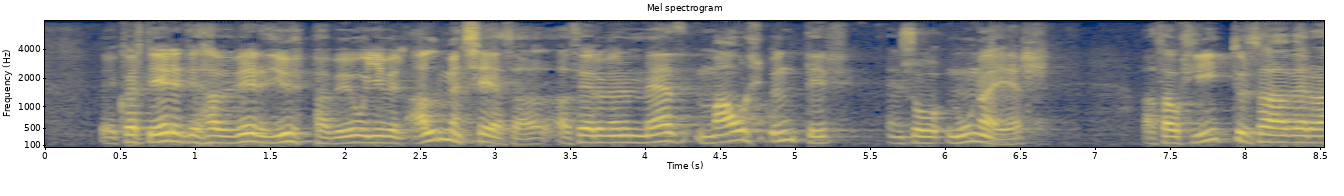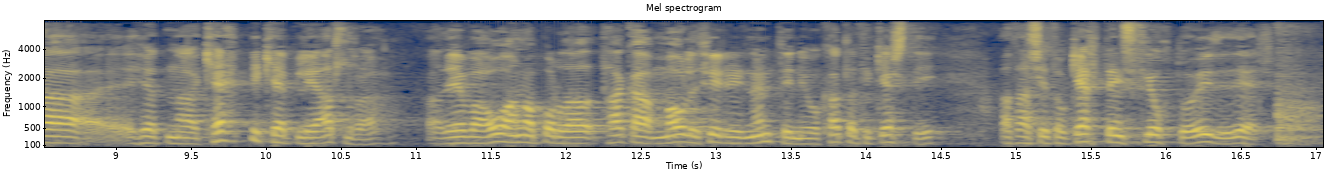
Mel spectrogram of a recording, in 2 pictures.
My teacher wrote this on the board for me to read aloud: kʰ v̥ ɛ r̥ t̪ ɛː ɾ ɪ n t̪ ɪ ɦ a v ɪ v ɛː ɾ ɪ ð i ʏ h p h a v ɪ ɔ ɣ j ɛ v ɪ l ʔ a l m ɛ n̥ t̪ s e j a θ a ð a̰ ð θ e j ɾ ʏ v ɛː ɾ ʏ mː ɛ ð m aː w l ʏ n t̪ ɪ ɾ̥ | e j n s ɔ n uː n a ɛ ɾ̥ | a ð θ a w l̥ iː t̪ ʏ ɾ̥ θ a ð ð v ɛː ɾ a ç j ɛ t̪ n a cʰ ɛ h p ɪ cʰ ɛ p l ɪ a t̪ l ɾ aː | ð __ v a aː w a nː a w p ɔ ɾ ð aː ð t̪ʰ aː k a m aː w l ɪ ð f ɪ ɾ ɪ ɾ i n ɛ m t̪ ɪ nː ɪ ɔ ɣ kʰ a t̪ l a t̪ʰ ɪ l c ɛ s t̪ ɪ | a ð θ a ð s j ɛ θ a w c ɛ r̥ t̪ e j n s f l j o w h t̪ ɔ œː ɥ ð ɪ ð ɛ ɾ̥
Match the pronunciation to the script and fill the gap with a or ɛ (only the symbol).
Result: ɛ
